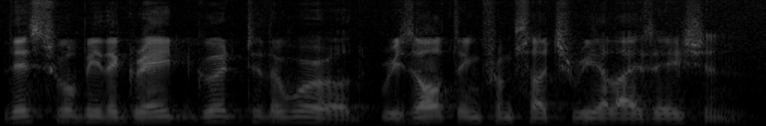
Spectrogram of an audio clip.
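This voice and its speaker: A man, a monk of a religious order, giving a lecture in a temple, telling stories with soft laughs and earnest, repeated phrases. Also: medium pitch, steady tone, moderate pace. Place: temple hall.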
